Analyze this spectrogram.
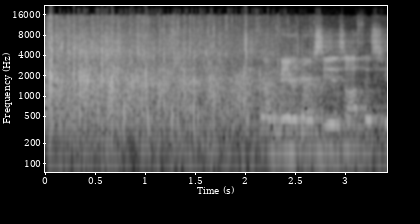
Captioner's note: applause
